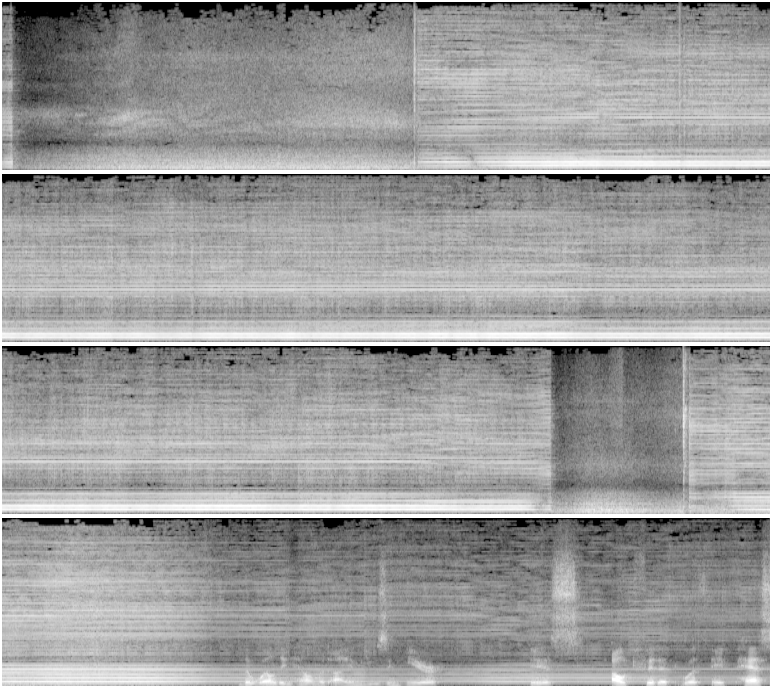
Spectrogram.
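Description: Aluminum arc welding: after a hiss, the arc settles into a loud, steady buzz at one fixed pitch about four seconds in. It breaks off briefly around twenty-one seconds, strikes again, and near the end turns wavering and uneven.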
